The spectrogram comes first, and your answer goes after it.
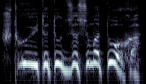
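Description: A storyteller voicing a greedy, not very clever, always hungry forest troll who mumbles in a high, whiny voice. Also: animated, measured pace, darkish tone, breathy edge, no room sound, clean studio sound. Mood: grumbling.

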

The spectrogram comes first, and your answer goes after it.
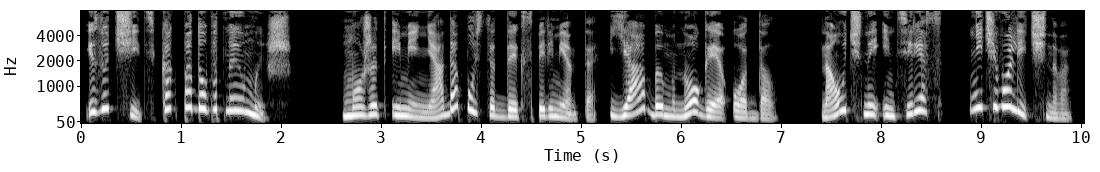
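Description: A sneering middle-aged inspector, cold and villainous, mocking and theatrical as he taunts, put on by a woman reading an audiobook. His pitch swings widely, and the recording is dry and close. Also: darkish tone, no room sound, exaggerated voice.

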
